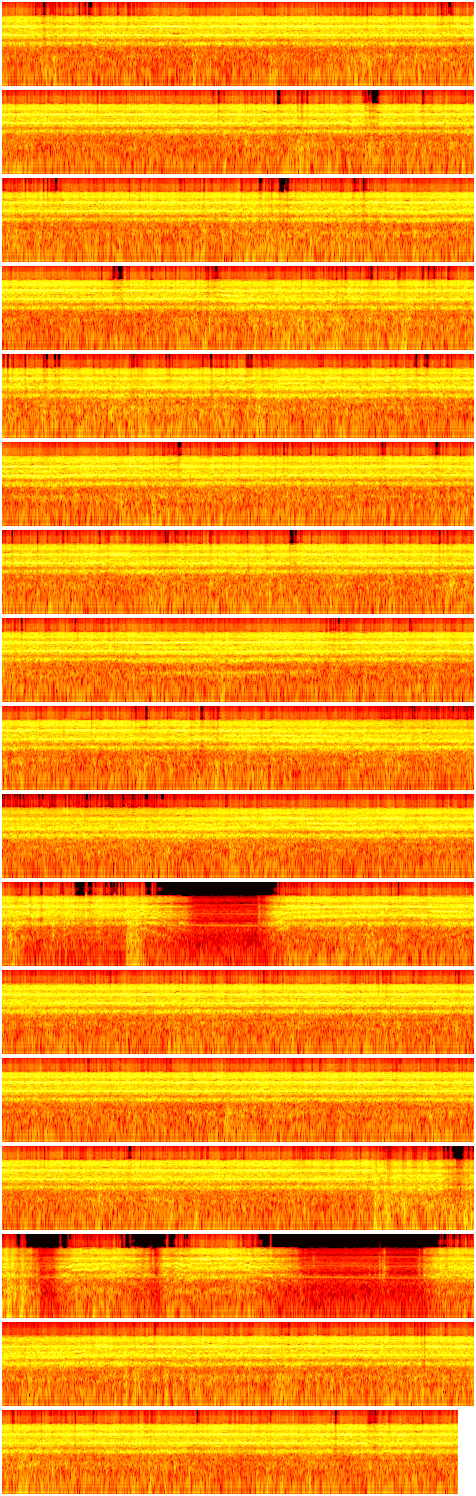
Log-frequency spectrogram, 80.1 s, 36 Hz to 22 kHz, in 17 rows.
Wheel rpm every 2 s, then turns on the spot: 230, 230, 230, 230, 240, 230, 230, 230, 230, 230, 230, 230, 230, 230, 230, 230, 230, 220, 230, 230, 200, 160, 200, 230, 140, 190, 230, 230, 230, 230, 230, 240, 210, 90, 80, 130, 220, 230, 230, 230.
none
